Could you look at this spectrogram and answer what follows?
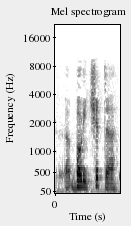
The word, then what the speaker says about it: bodhicitta: Bodhicitta, or we pronounce it bodhicitta here,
